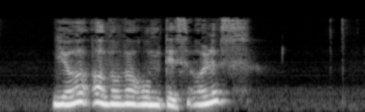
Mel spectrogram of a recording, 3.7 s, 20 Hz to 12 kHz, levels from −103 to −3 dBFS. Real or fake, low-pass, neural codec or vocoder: real; 7.2 kHz; none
